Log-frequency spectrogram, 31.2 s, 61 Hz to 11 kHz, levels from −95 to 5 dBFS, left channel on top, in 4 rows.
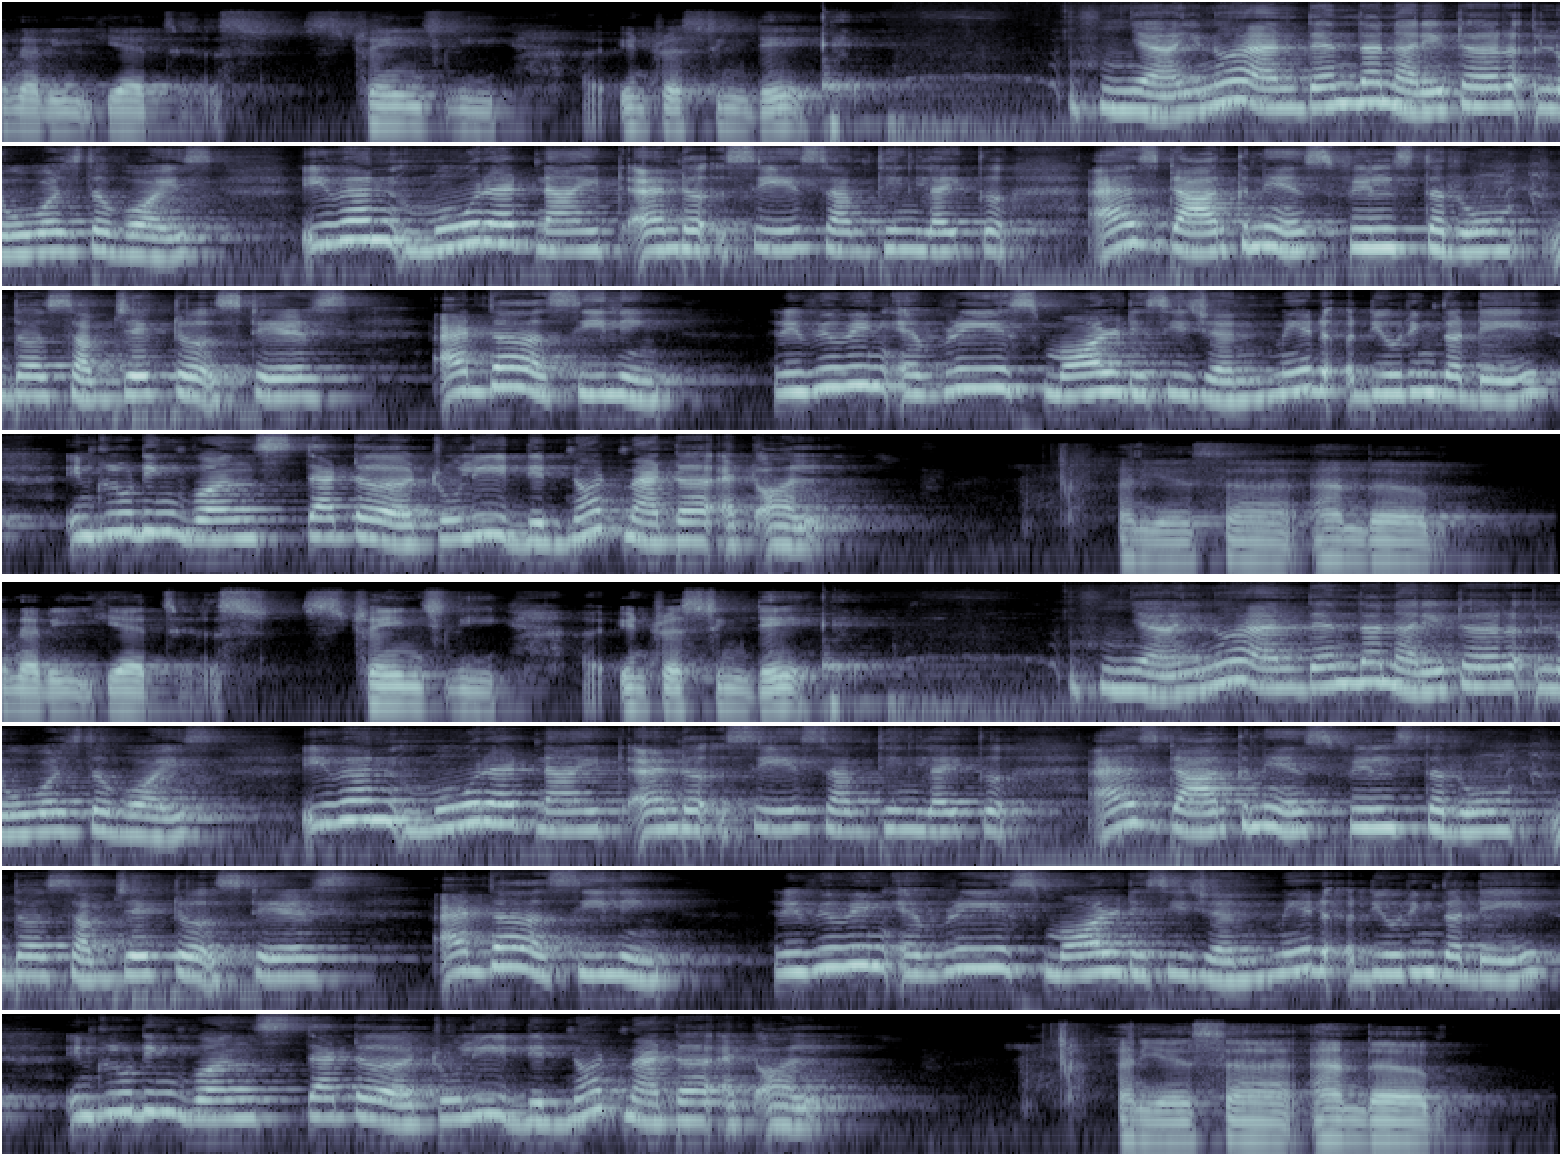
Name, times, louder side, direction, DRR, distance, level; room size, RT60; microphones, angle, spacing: voice 1, 0.0-4.1 28.6-30.6, right 4 dB, 70° right, 15 dB, 0.9 m, -31 dB
voice 2, 5.3-17.3 17.7-18.9 19.4-27.5, left 2 dB, 25° left, 11 dB, 1.2 m, -25 dB
22.0 x 19.5 x 8.4 m, 0.90 s
head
